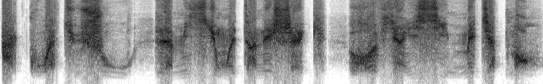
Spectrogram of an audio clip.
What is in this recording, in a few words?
ANGRY, french; KRAMER; Battle Engine Aquila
